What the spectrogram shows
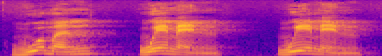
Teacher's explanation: Ici, vous avez l'accent tonique toujours sur la première syllabe. · Là, on passe d'un ou court à un i court.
